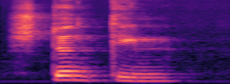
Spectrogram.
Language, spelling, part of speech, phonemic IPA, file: Dutch, stuntteam, noun, /ˈstʏntiːm/, Nl-stuntteam.ogg
- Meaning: a crew of stunt performers that execute an action sequence for a film or any other artistic performance; a stunt team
